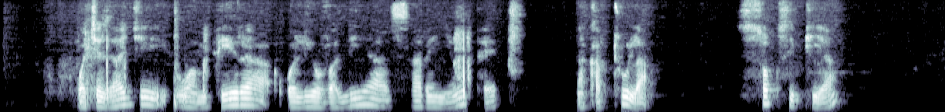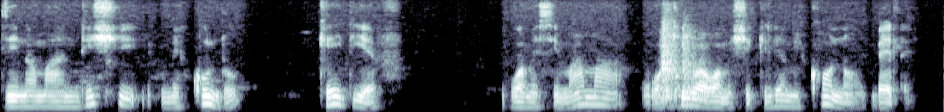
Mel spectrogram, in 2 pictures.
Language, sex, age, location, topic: Swahili, male, 36-49, Mombasa, government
